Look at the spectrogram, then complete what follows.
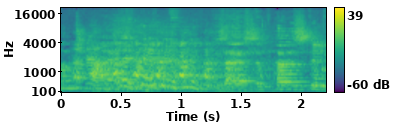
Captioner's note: laughter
